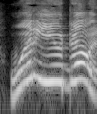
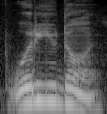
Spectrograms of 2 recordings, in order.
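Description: First: It is said in a harsh, demanding voice. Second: It is said in a soft, flirtatious voice.

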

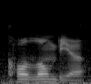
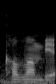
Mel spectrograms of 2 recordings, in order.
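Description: First: The second syllable has an 'oh' vowel sound. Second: The second syllable has an 'uh' vowel sound. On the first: The speaker calls it right. "it's Colombia with an O" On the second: The speaker calls it wrong. "It's not Colombia"

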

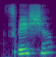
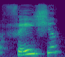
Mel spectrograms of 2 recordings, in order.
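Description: First: It is said relaxed, with little mouth movement. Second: The first syllable is stretched and stressed.

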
